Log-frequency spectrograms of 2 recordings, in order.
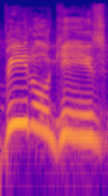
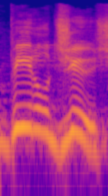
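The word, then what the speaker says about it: Betelgeuse: this star it's called Beetle geese or Beetle Juice you can pick your pronunciation I'm obviously going with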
